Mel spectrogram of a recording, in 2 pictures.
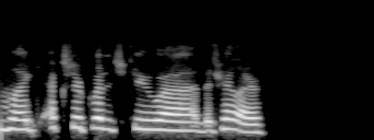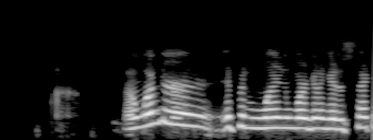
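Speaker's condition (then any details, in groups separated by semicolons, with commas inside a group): Cerebral palsy, spastic; from birth, muscle spasms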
